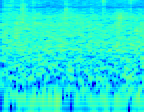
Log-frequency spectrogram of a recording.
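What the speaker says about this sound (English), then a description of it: "It's raining." Rain falling outdoors at a car club charity event, a steady, dense hiss of drops pattering on surfaces, continuous and even throughout with no talk.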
